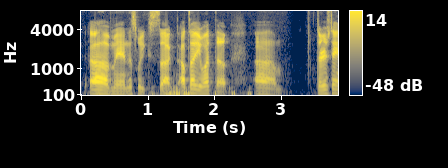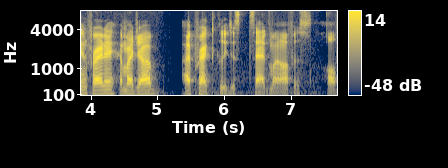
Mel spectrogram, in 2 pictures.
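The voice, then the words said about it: Nasal, congested voice. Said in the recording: “probably hear it in my voice ... This week I'm fucking nasally”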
